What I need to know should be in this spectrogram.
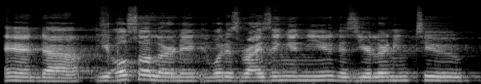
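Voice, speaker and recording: A man with a strained, raspy throat giving a chatty, reassuring casual tarot reading from home. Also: high-pitched, level tone, measured pace, bright, forceful tone. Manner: chatty, reassuring, many filler phrases. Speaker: tarot reader. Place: home, cold room. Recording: echoey room with long reverb.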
